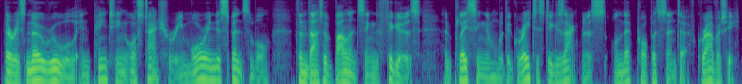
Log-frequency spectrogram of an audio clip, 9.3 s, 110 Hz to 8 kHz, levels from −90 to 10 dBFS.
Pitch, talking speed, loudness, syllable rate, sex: 95 Hz, 190 wpm, -20 LUFS, 5.8 syllables/s, male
